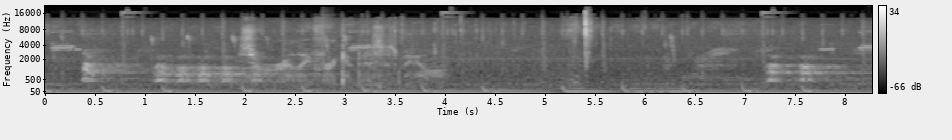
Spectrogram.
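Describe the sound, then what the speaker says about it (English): A dog barks faintly about 200 yards away, a few scattered yips under a man's low, muttered speech outdoors. "he's standing over here probably 200 yards away barking his head off"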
